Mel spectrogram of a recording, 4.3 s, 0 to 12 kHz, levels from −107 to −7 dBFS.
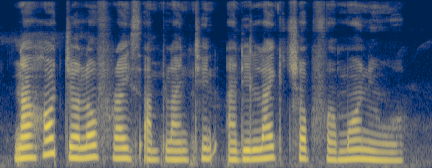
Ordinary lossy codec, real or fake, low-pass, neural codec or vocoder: none; real; none; none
